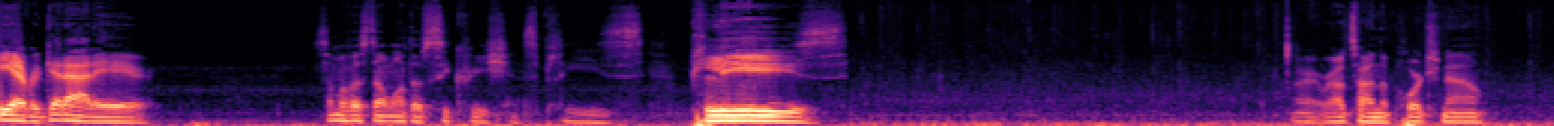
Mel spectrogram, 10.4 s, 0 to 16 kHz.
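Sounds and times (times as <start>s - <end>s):
speech: 0.0s - 1.1s, 2.1s - 5.6s, 8.6s - 10.0s
steady rain on hard surfaces on a porch: 5.7s - 10.3s.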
